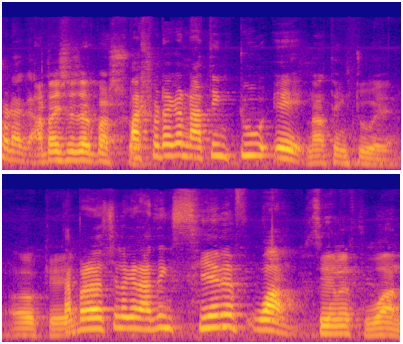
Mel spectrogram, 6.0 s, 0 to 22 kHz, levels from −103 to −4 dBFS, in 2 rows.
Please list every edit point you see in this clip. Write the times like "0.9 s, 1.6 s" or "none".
none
